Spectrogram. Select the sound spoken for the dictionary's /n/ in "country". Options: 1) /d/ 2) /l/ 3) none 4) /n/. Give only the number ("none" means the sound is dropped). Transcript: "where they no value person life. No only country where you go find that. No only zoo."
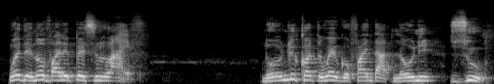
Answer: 3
